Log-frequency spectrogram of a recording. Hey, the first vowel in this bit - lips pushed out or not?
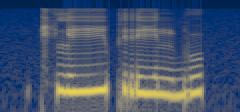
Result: no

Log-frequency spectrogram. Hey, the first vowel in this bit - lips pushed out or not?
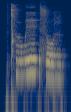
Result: no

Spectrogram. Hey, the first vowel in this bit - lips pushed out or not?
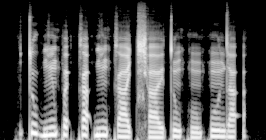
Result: yes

